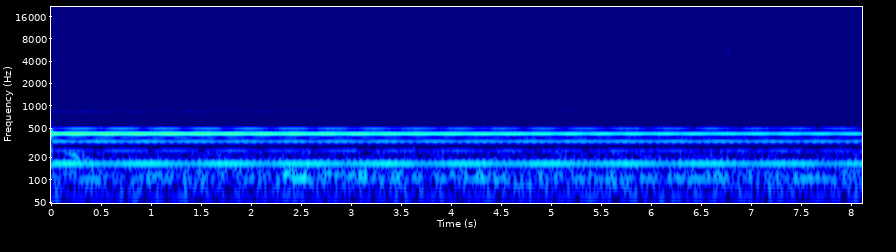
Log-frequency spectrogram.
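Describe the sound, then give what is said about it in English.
A Tibetan singing bowl hums with a steady, sustained ring, its low, layered overtones holding evenly and softly throughout with a gentle wavering shimmer, and no voices present. “Tibetan Singing Bowls”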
